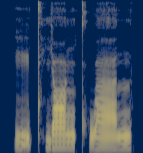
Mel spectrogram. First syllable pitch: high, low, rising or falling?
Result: low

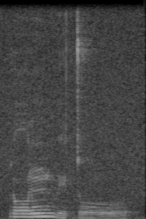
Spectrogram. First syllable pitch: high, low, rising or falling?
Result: high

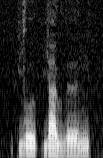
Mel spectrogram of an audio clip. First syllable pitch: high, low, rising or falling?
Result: falling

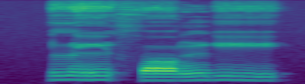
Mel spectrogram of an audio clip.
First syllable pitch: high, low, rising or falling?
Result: low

